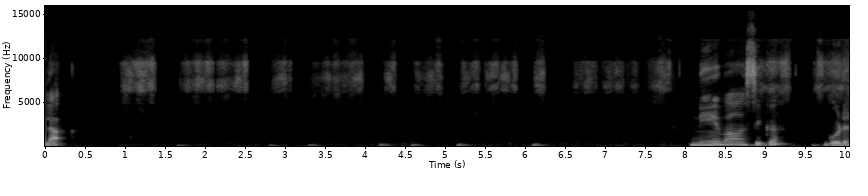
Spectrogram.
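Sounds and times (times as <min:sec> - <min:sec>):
pen scratching on whiteboard: 0:00.8 - 0:10.0.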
